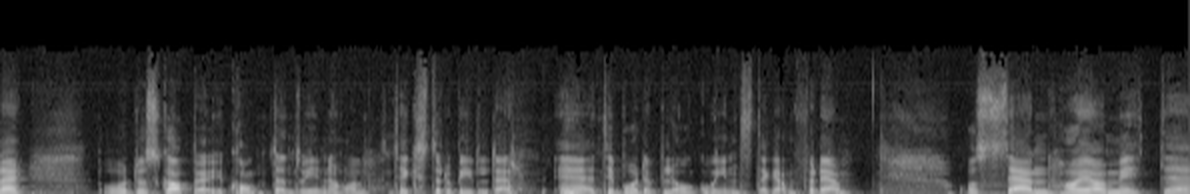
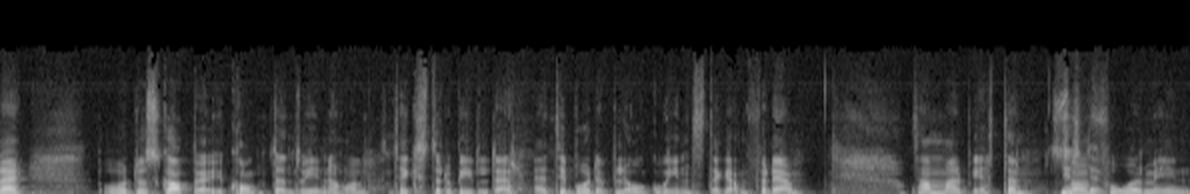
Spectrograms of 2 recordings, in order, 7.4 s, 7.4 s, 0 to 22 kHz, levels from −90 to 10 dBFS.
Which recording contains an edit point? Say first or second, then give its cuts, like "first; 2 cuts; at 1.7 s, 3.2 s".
second; 2 cuts; at 3.3 s, 5.7 s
